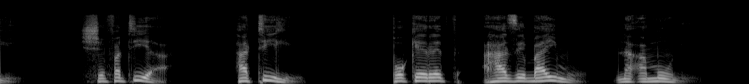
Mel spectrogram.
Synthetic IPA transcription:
lḭ | ʃɛfatia̰ | hatilḭ | pɔkɛɾɛt̪ | ɦazɛɓaimu | naʔamunḭ

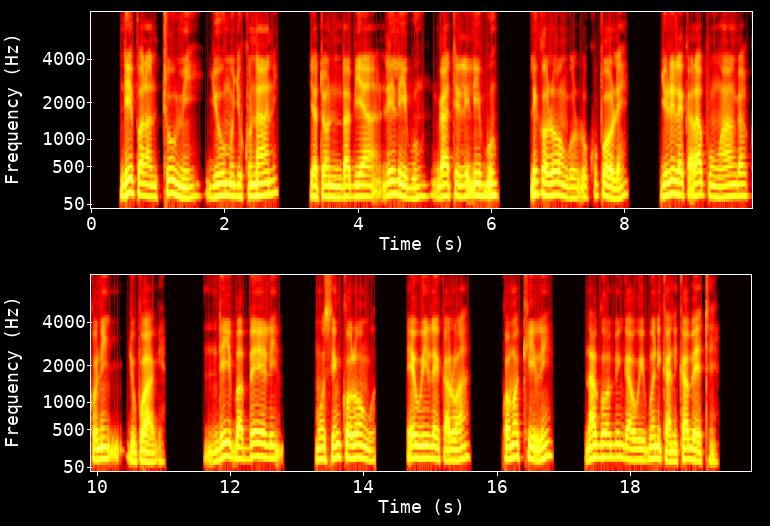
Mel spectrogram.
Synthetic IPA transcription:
ndipalan̩tumiɟumuɟukunani | ɟatɔndabialilibuŋɡatilḭlibu | likɔlɔŋɡulukupɔlɛ | ɟulilɛka̰lapuŋhwaŋɡakɔniɟupwaɡa | ndibabɛli | musiŋ̩kɔlɔŋɡu | ɛwilɛkalwa | kwamakili | naɡɔmbiŋɡawiːbɔnikanikabɛtɛ

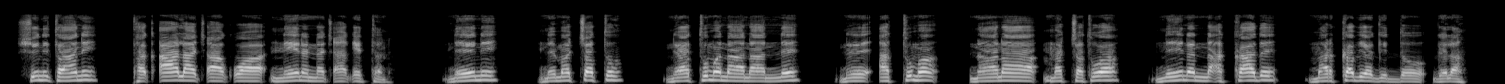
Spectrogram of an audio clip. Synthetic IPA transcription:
ʃɪnt̪aːnɪ | t̪ɐkʼaːlaːt͡ʃʼaːkʼʊwaːneːnɐnːɐt͡ʃʼaːkʼɛt̪ːɐnɐ | ne̞ːnɪ | nɛmɐt͡ʃːɐt̪ːɔ | nɛɐt̪ːʊmɐnaːnaːnːɛ | nɛɐt̪ːʊmɐ | naːnaːmɐt͡ʃːɐt̪ʊwaː | ne̞ːnɐnːɐːkːaːd̪ɛ | mɐɾkːɐbɪjɐɡɪd̪ːoːɡɛlɐ

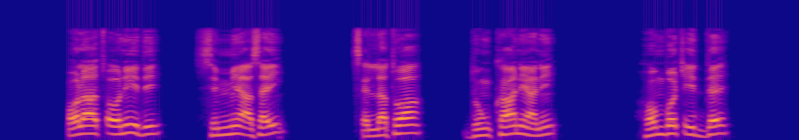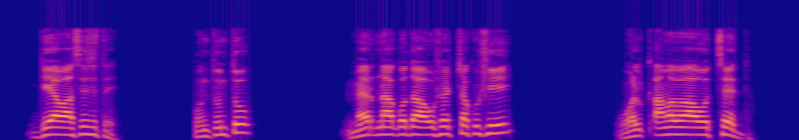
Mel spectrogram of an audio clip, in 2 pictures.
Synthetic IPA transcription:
ʔɔlaːt͡sʼo̞ːniːd̪ɪ | sɪmːɪjaːsɐj | t͡sʼɪlːɐt̪ʊwaː | d̪ʊŋkːaːnɪjaːnɪ | hɔmbɔt͡ʃʼiːd̪ːɛ | ɡɪjɐwaːsɪs̬ɪt̪ɛ̰ | ʔʊnt̪ːʊnt̪ːʊ | mɛɾnaːɡɔd̪aːʊʃ̬ɛt͡ʃːɐkʊʃ̬iː | wɔ̰lkʼːɐmɐbaːo̞ːt͡sːe̞ːd̪ːɐ

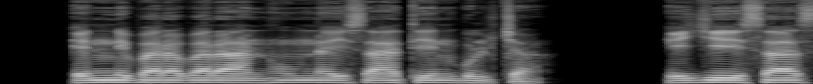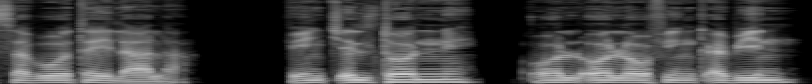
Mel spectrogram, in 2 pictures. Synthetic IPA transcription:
ʔɪnːɪbɐɾɐbɐɾaːnhʊmnɐɪsaːt̪iːnbʊlt͡ʃɐ̰ | ʔɪd͡ʒiɪsaːsːɐbo̞ːt̪ɐɪlaːlɐ̰ | fɪnt͡ʃʼɪlt̪o̞ːnːɪ | ʔɔlɔloːfɪŋkʼɐbiːn

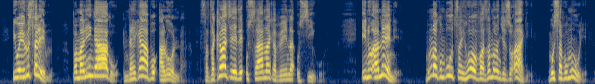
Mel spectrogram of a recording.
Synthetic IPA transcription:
iwɛjɛɾusalɛmu | pamaliŋɡaːkɔ̰ndaikap̬ɔʔalɔːnda̰ | sad͡zakʰalat͡ʃɛt̬ɛʔusanakapɛnaʔusḭːku | inuamɛnɛ̰ | mumak̬umbut͡sajɛɦɔvazamalɔnd͡ʒɛzɔʔakɛ̰ | musapumuːlɛ̰

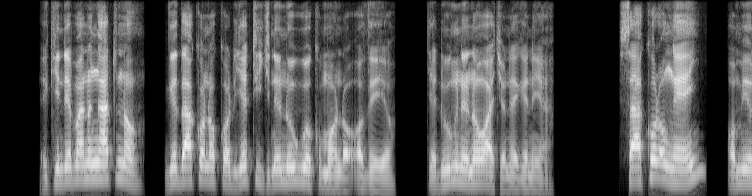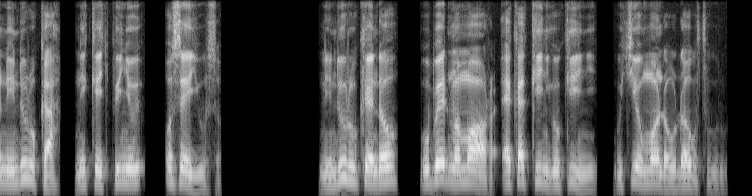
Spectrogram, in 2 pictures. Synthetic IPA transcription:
ḛkindemanŋatnɔ | ɡɪd̪akɔnɔkɔdd͡ʒatit͡ʃnɛnowokmɔndɔ̰ʔɔ̰d̪ɪjɔ | d͡ʒadwoŋnɛnɔwat͡ʃɔnɛɡɪnɪja̰ | sakoɾɔŋɛɲ | ɔmɪjɔninduɾukanɪket͡ʃpiɲo | os̬ejuso̰ | ninduɾukendo | ubedmamɔɾɛkakiɲɡokiɲiut͡ʃiemɔndɔʊdɔɡt̪ṵɾṵ

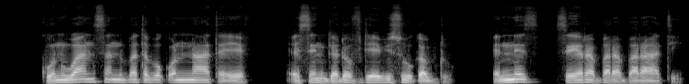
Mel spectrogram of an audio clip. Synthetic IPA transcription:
kʊnwaːnsɐnbɐt̪ɐbɔkʼɔnːaːt̪ɐʔe̞ːf | ʔɪ̰sɪŋɡɐd̪oːfd̪e̞ːbɪsuːkʼɐbd̪ʊ̥ | ʔɪnːɪsː | e̞ːɾɐbɐɾɐbɐɾaːt̪ɪ

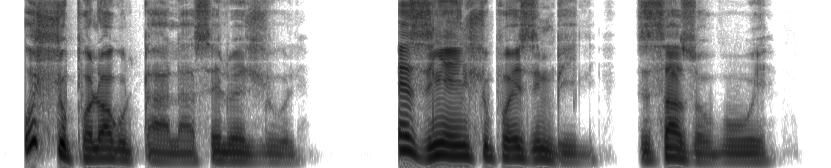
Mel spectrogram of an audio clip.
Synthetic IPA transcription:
uɬupʰɔlwaɣuǃalasɛlweɮuːlɛ | eziɲɛinɬupʰɔezimbʱili | zisazoβuːjɛ

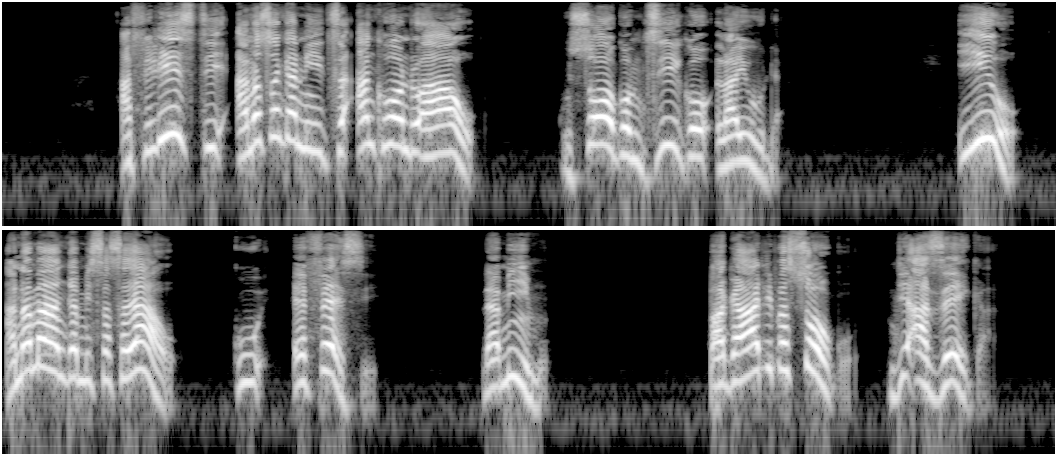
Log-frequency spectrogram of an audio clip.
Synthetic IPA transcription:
afilistiʔanasaŋɡanit͡saʔaŋkʰɔndɔawɔ | kusɔkɔm̩d͡zikɔlajuːɗa | iwɔ | anamaŋɡamisasajawɔ̰ | ku | ɛfɛsi̥ | ɗamiːmɔ | pak̬atipasɔkɔ | ndiazɛːka

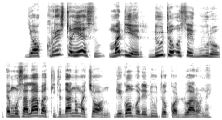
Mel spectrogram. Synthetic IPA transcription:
d͡ʒɔkɾɪstojesumadjerdutooseɡuɾoemʊsalabakitd̪anɔmat͡ʃɔnɡɪɡɔmbonɛdutokɔd̚dwaɾɔ̰nɛ

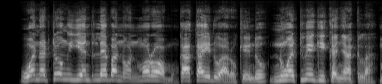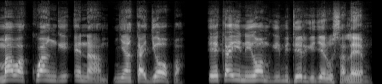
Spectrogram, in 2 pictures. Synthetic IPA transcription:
wanatoŋjendlɛbanɔnmɔɾɔmɔ̰kakaɪdwaɾɔkendonuwatweɡikaɲakla̰mawakwaŋɡɪʔɛna̰mɲakad͡ʒɔpa̰ | ekaɪnɪɔmɡɪmiteɾɡɪd͡ʒeɾusalɛm

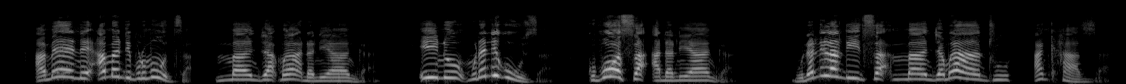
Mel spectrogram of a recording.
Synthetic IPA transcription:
amɛnɛʔamandip̬ulumut͡sa̰ | m̩mand͡ʒamwaɗanijaːŋɡa | inumunandikuza̰ | kupɔsaʔaɗanijaːŋɡa | munandilandit͡sa̰m̩mand͡ʒamwaːntʰu | aŋkʰa̰ːza̰

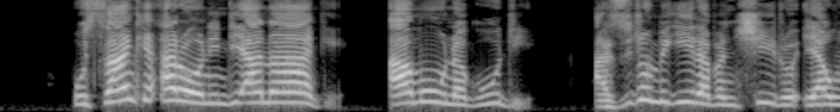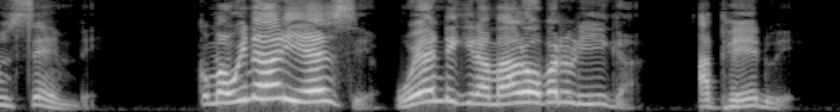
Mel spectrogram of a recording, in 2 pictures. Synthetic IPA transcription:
usaŋkʰɛʔaɾɔnindianaːkɛ̰ | amunak̬ut̬ḭ | azitumikiɾap̬ant͡ʃʰitɔjaunsɛːmbɛ | kɔmawinaːlijɛnsɛ̰ | wɔjandikiɾamalɔːpatulik̬a̰ | apʰɛːɗwɛ̰

